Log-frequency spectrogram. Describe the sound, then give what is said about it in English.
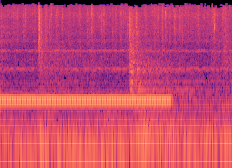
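A telephone dial tone hums steadily at a moderate pitch before a phone call, with a couple of faint clicks over it, then cuts off and leaves a noisy line. “Hold on, I have to make one last phone call.”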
